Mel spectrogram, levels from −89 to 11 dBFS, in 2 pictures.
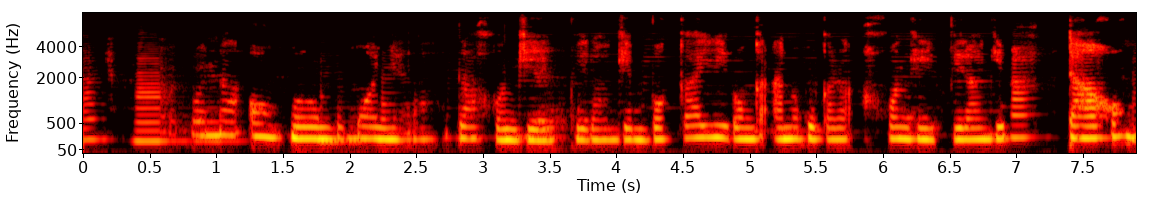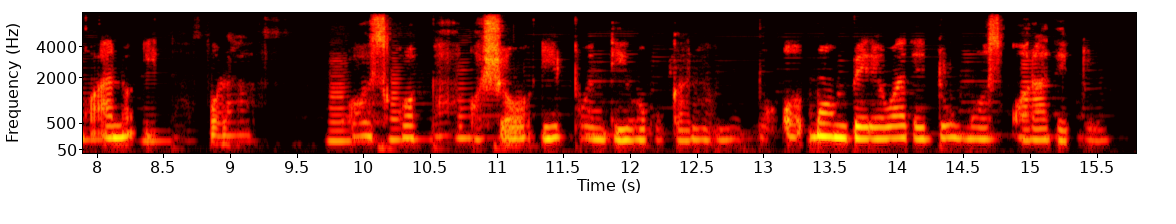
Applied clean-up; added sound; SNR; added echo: neural mask model DeepFilterNet 3.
